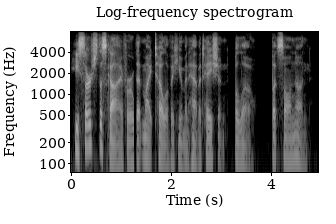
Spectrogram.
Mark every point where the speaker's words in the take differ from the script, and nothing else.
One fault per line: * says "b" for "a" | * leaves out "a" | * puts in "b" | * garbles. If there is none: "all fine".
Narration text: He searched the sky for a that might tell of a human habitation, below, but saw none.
all fine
